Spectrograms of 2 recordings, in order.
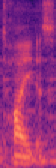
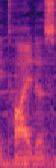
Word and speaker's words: Tidus: We find Tidus later on. Yes, I say Tidus, not Tidus. It doesn't really matter. The official pronunciation is Tidus, supposedly. I said it like Tidus, so we're working with that.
